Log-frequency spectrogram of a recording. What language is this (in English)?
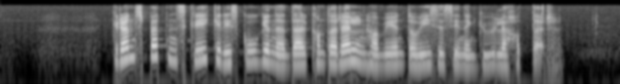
Norwegian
